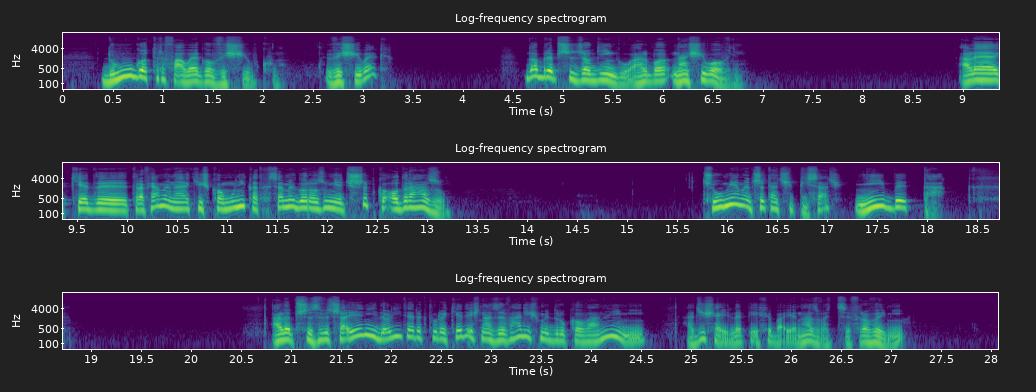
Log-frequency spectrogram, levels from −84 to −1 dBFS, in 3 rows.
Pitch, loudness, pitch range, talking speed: 150 Hz, -21 LUFS, 120-190 Hz, 90 wpm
